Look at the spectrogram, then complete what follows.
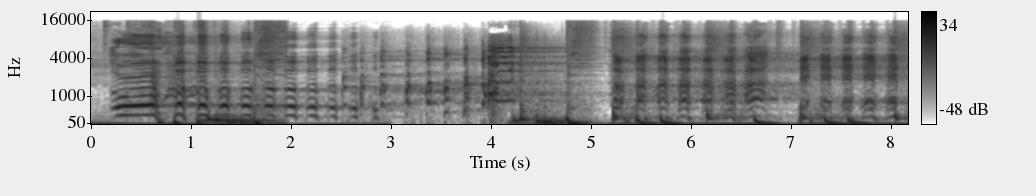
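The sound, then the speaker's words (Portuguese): A chicken clucks loudly in a rapid, excited stream of squawks and cackles, with harmonic calls rising and falling across several seconds and no pauses of silence. “É sempre um prazer falar com uma galinha.”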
